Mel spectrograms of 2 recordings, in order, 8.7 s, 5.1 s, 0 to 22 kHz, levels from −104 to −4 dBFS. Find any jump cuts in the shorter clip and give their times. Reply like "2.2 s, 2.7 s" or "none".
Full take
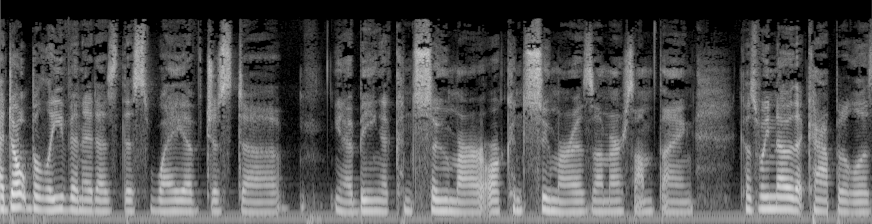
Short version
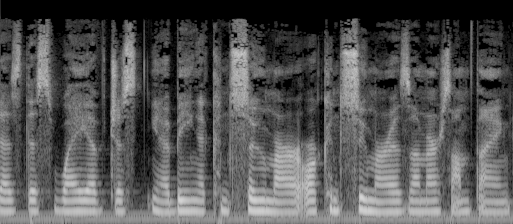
1.4 s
